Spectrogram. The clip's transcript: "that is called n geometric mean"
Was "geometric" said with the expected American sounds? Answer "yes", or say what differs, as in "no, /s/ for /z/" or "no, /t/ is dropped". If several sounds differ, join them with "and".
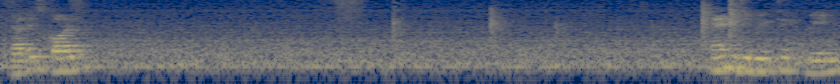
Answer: no, /ɹ/ is dropped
